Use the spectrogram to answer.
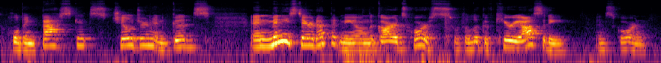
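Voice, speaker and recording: A woman storyteller giving an expressive first-person narration of a fantasy adventure in a live reading. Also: lowish voice. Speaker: storyteller, one-woman audio drama performer.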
